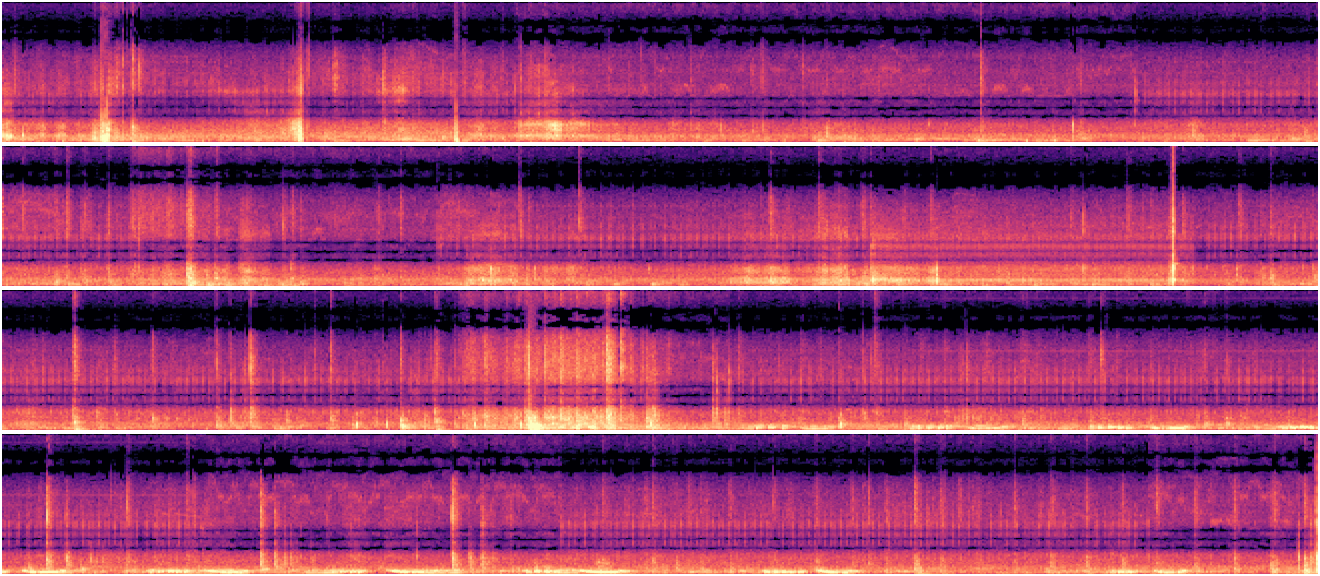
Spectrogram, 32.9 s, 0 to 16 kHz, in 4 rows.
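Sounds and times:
pigeon cooing: 0:00.0 - 0:10.3, 0:19.7 - 0:32.9
sharp clicks: 0:13.4 - 0:26.6.

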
